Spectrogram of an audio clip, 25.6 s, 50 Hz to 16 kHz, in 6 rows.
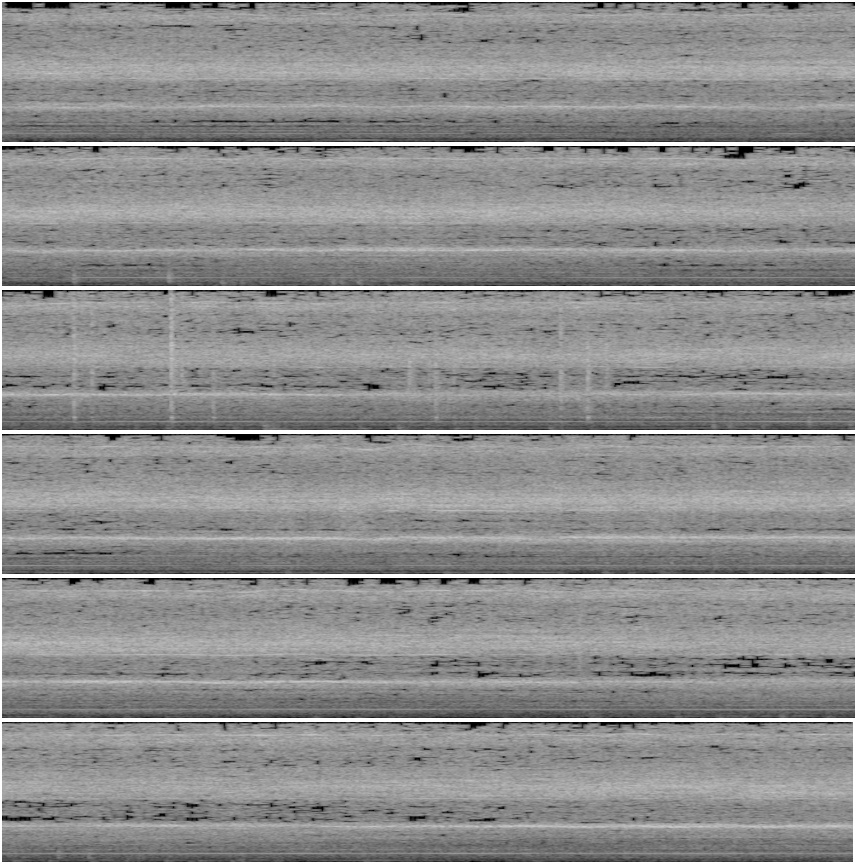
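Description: A Hobot 388 window cleaning robot runs steadily on a window glass pane with its ultrasonic sprayer switched off, giving a continuous whirring motor drone with faint mechanical ticks throughout, close and with no talk.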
